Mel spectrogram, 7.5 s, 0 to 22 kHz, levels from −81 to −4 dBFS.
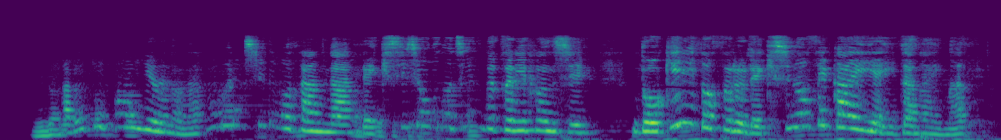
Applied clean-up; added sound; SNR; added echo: neural mask model DeepFilterNet 3.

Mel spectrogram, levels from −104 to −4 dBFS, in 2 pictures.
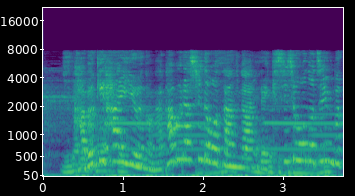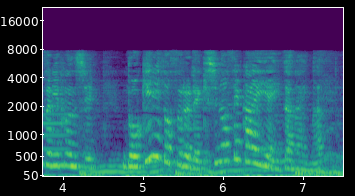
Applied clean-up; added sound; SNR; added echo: none; Wind instrument, woodwind instrument; 17 dB; reverberation time 0.3 s.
